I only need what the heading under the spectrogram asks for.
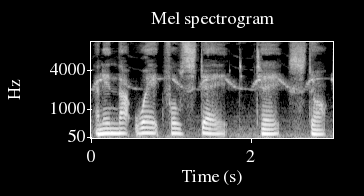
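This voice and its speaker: An actress playing a knowing, unsparing narrator in a poetic radio drama, measured and wry. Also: female voice, fairly low pitch, flat delivery, darkish tone, a little hiss or hum. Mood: grave storytelling.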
